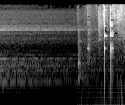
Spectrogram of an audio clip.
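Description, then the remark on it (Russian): After a quiet hush, soft clatter leads into two quick, bright glass clinks with a ringing tone as someone takes a sip of coffee in a café in Italy, followed by faint handling sounds. “Я делаю глоток и понимаю, что этот миг я уже не забуду никогда.”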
